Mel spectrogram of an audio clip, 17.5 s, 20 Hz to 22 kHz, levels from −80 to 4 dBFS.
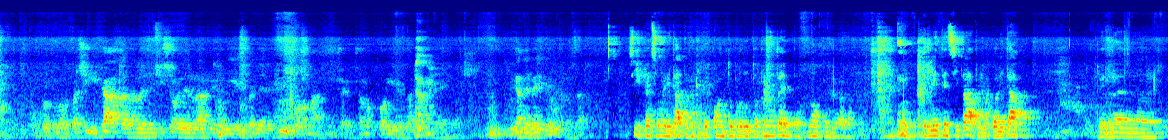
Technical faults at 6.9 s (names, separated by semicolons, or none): none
